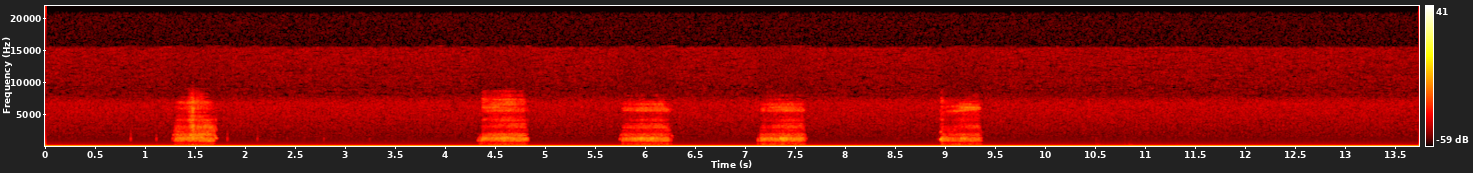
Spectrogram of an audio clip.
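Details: Five hoarse, breathy screeches from barn owls mating at the edge of a water-tower nest box in Axel, 5 February 2018, the first isolated and four following about every one and a half seconds.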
